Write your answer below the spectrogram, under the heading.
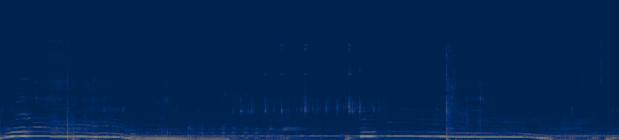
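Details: George, a house cat, yowling in anger at Milo, a young kitten that arrived and stole his tuna; long sustained wail bending downward into a low growl, a second drawn-out yowl follows, over a constant tonal hum.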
